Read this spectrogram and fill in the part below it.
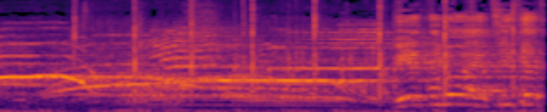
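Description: A crowd at a Pride concert cheers, whoops and claps loudly and continuously, with shouting voices rising above the roar.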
